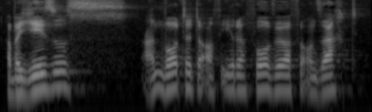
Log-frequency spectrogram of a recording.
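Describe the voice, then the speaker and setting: A man preaching a sermon in an earnest, emphatic way, stressing words with sudden loud bursts. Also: medium pitch, steady tone, unhurried.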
